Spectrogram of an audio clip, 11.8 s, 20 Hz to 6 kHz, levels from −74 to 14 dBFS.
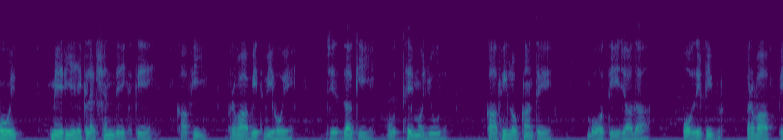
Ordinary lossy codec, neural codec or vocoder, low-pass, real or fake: none; none; 5.4 kHz; real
